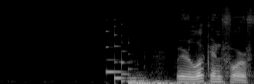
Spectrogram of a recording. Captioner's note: bell chimes, time expires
